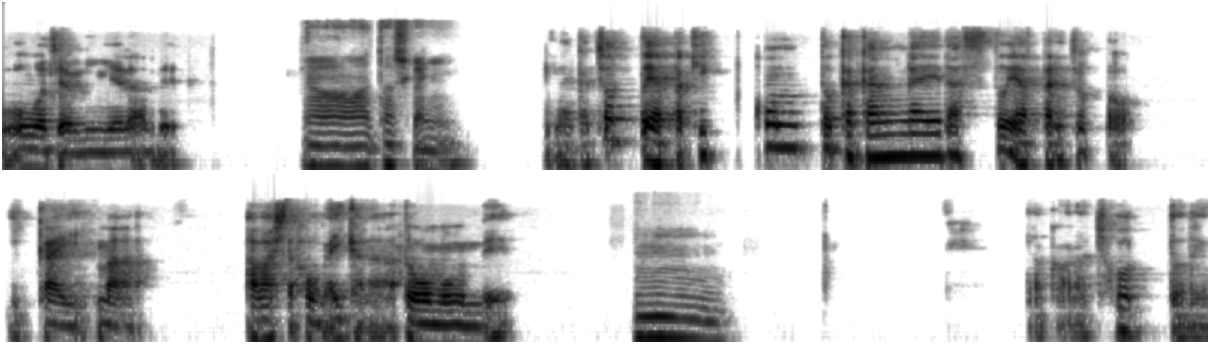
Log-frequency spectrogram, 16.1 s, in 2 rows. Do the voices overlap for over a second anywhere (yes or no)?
no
